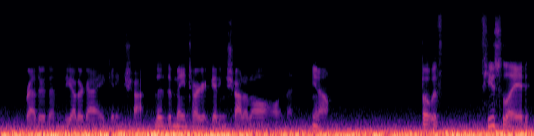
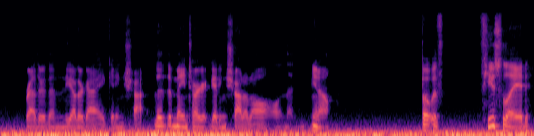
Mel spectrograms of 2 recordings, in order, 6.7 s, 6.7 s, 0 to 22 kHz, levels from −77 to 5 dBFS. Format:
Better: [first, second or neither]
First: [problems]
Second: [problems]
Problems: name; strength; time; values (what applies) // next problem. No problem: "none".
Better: second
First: low rumble; loud; throughout; 6 dB below the speech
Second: low rumble; faint; throughout; 20 dB below the speech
